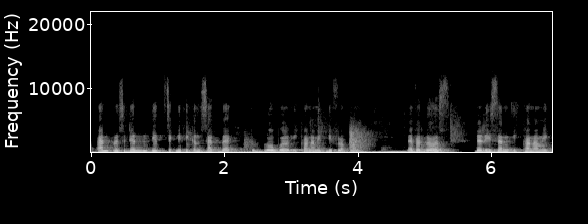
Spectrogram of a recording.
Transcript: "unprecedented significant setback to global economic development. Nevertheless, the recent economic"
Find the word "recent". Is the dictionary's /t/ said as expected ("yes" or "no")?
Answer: no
